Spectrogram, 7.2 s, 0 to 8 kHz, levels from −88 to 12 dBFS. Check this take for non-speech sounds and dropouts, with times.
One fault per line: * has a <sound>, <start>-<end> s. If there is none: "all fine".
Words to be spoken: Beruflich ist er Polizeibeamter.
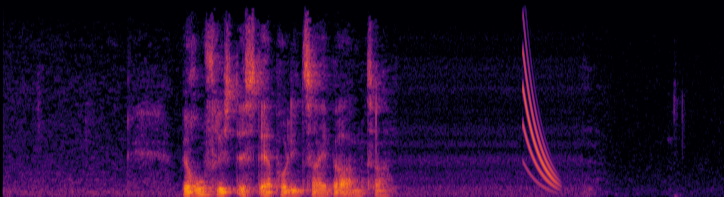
* has a chirp, 5.2-5.6 s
